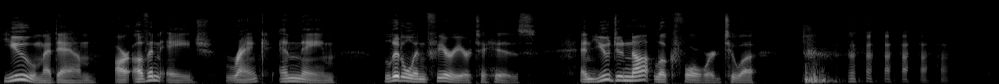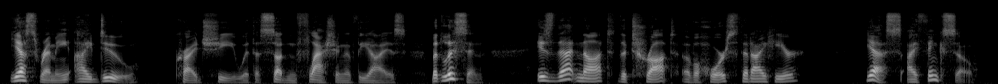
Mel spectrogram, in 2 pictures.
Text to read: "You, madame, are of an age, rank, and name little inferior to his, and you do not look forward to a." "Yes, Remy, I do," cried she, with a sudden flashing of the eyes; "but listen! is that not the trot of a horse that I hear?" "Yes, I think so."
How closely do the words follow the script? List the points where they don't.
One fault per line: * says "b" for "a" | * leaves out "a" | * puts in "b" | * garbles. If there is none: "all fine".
all fine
